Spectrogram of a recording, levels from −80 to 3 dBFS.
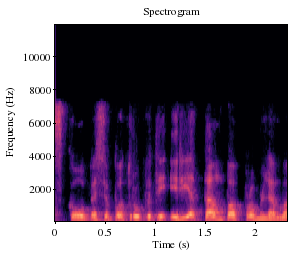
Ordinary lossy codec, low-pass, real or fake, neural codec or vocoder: AAC, 48 kbps; 7.2 kHz; real; none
